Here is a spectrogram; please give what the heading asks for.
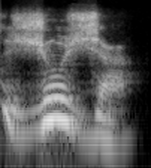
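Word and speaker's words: llulla: Yuya, pero en los libros encontramos a Yulia Maquella, ¿no? Y así he aprendido los niños a leer, ¿no? No solo los niños, sino cualquier lector. Pero nosotros en el quecho norteño tenemos que pronunciar yuya. El sonido elli tiene que ser ah yuya.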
